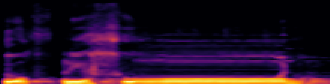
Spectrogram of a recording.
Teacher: Mat arid li sukun 4 harokat kita panjangkan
